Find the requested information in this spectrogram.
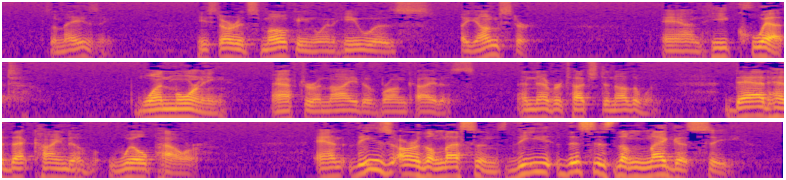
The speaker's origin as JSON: {"language": "English", "town": "Tampa", "region": "Florida", "country": "United States", "tie": "born or raised there", "said": "the home that I grew up in over in Tampa"}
